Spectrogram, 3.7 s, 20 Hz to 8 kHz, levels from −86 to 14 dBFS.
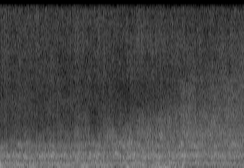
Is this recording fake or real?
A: fake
